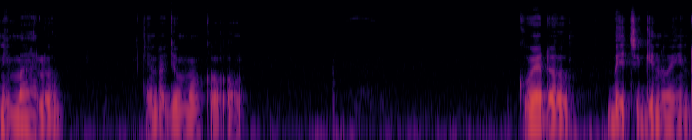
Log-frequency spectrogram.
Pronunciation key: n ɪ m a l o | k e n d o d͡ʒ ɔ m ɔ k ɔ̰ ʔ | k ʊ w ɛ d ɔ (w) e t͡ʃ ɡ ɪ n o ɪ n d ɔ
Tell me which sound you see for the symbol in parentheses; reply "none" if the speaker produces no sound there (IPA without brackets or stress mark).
b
